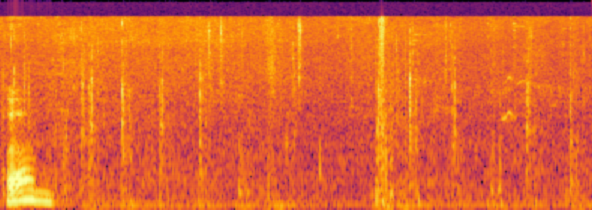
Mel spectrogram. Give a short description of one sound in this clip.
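Footsteps patter on a tiled roof.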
